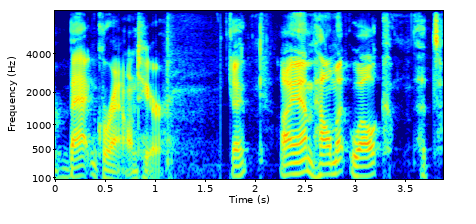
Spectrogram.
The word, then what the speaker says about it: Helmut Welke: I am Helmut Welke. That's how I pronounce it.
